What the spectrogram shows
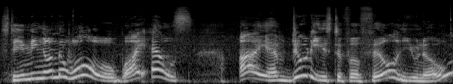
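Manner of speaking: puppet-style character voice. An NPC answering why he is late, in a Muppet voice. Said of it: "they're gonna get a Muppet voice".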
